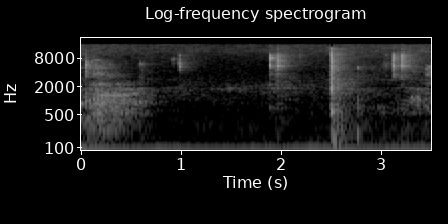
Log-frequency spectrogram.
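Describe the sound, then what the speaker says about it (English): A few sharp computer keyboard keystrokes, the Ctrl plus F shortcut being typed, come as isolated clicks scattered over a quiet background with a low steady hum. "press on your keyboard Ctrl plus F and enter var post null"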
